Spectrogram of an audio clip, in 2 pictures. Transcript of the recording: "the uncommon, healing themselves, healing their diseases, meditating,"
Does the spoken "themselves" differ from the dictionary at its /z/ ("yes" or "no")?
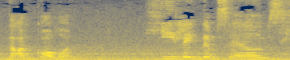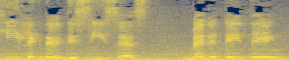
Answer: yes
